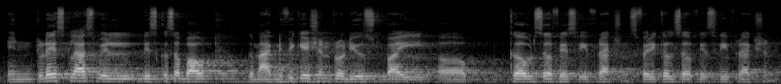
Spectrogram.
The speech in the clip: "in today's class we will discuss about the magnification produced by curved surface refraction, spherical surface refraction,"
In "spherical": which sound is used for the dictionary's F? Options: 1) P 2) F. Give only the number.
2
